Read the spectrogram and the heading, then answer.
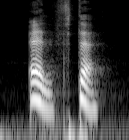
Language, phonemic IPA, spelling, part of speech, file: Swedish, /ˈɛlfˌtɛ/, elfte, adjective, Sv-elfte.ogg
- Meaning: eleventh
